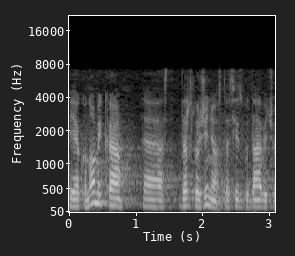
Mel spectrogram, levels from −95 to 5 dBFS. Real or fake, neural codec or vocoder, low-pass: fake; vocoder, 24 kHz, 100 mel bands, Vocos; 7.2 kHz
